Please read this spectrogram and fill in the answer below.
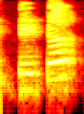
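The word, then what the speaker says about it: debtor: सबसे पहले समझिए कि डेटर एंड क्रेडिटर ये एग्जैक्ट राइमिंग वर्ड नहीं है डेटर हम लोग जब बोलते हैं वहां पे बी साइलेंट होता है राइट अब क्रेडिटर और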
